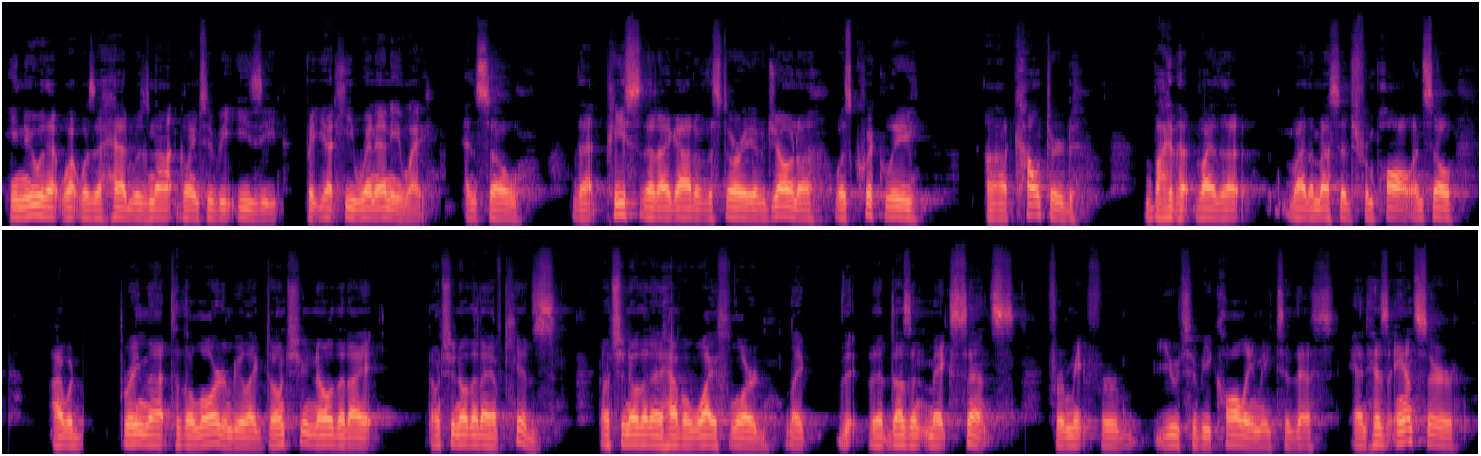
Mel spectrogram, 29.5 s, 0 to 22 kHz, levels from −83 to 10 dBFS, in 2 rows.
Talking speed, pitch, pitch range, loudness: 190 wpm, 120 Hz, 115-130 Hz, -19 LUFS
